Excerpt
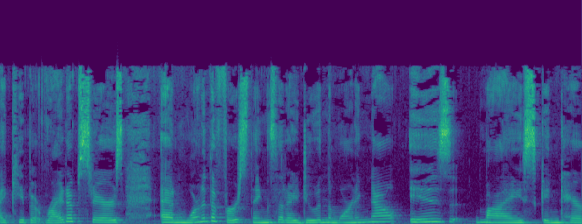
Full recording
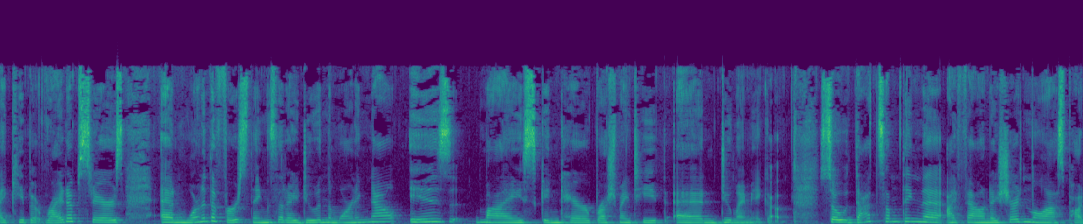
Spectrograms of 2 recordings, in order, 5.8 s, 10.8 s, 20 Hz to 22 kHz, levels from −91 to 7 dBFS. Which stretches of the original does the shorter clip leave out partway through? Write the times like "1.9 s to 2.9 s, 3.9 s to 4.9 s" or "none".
none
